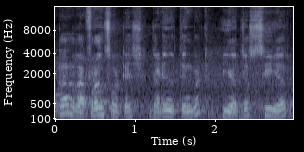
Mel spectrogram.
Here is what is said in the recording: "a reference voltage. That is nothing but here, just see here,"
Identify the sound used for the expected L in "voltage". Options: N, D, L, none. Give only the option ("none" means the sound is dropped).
none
